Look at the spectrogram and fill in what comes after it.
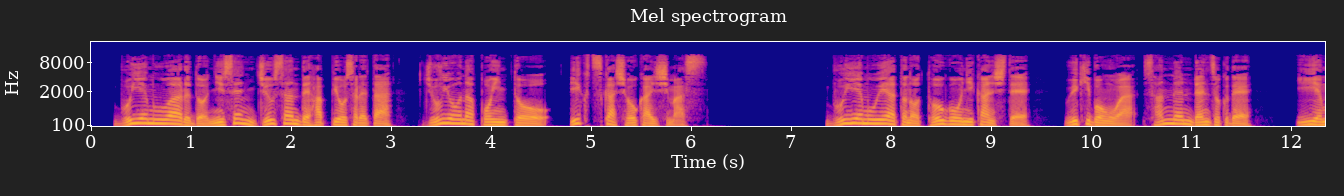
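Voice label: Japanese, male, corporate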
